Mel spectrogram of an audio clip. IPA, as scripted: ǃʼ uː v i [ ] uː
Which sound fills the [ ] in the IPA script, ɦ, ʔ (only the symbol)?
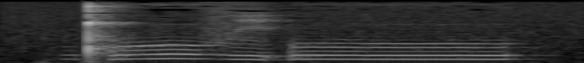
ʔ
